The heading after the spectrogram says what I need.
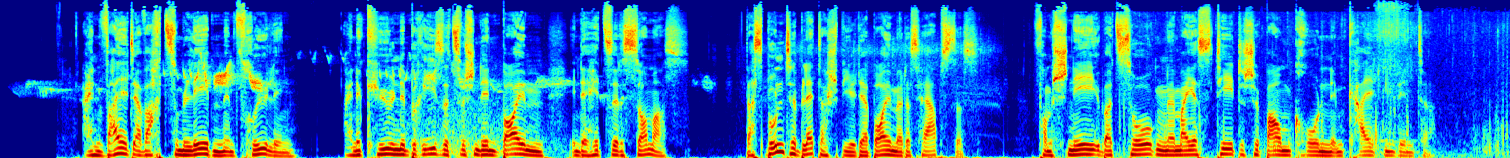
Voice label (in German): Werbung; Erlebnis Akademie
